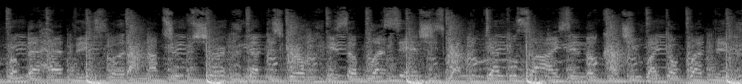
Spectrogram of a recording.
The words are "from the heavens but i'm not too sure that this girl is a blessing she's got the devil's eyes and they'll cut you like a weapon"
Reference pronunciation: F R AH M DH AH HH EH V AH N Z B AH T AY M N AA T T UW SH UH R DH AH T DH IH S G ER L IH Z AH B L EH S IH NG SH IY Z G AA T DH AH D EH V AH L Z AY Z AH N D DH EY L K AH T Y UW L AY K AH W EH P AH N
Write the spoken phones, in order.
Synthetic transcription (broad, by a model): F R AH M DH AH HH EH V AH Z B AH T AY M N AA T T UW SH UH R DH AH T DH IH S G ER L IH Z AH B L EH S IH SH IY Z G AA T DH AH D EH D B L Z AY Z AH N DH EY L K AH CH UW L AY K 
